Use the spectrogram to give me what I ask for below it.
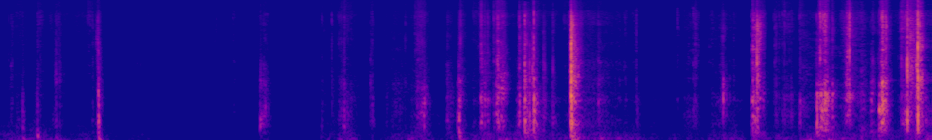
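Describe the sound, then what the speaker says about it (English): Scissors snip through material for a custom wreath sign, a few sparse cuts at first and then quicker bursts of crisp, close snips, with no talking. "so let's cut it right here"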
